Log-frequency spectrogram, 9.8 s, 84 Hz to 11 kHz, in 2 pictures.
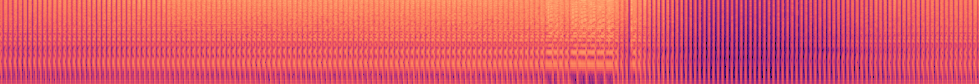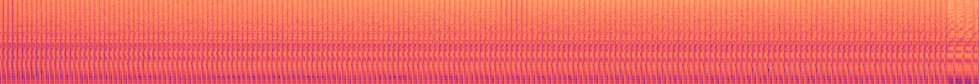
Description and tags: APC-2Swells
APC, Atari-Punk-Console, diy, drone, glitch, Lo-Fi, noise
